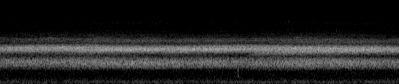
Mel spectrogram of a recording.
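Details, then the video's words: From a New Hampshire swamp, a couple of gray treefrogs (Hyla versicolor) sound their mating trills as one sustained, buzzy, constant tone holding steady throughout. "Gray Treefrog mating call"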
